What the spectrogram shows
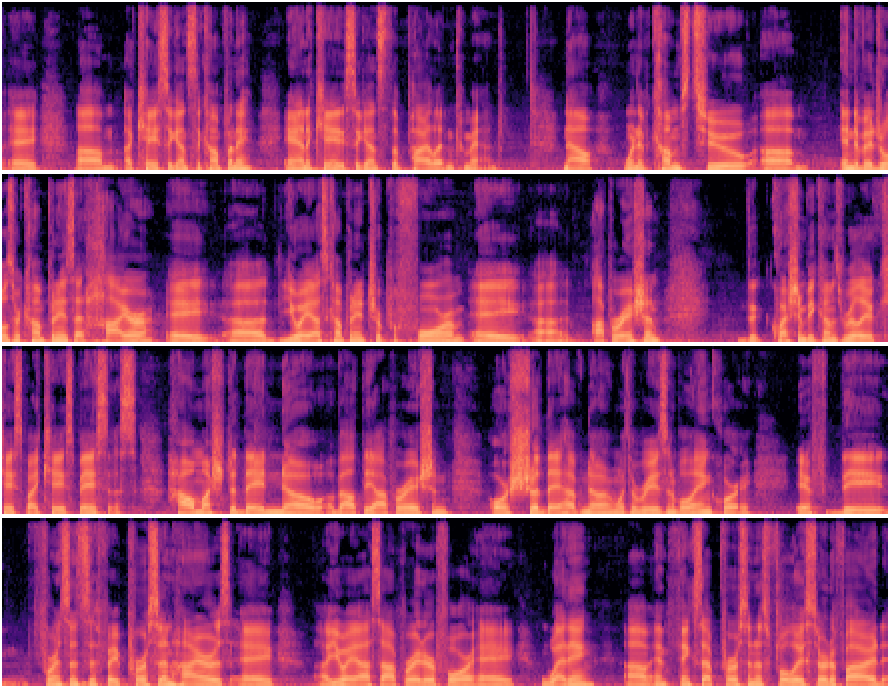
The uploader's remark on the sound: Live from the 2019 FAA UAS Symposium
